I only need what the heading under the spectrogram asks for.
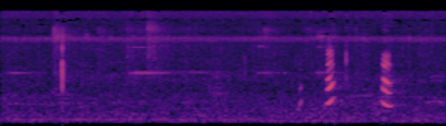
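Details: Rose-ringed parakeet in a tree gives two loud, harsh, downward-slurred squawks about half a second apart, after a faint thin whistle, over a steady background hiss.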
